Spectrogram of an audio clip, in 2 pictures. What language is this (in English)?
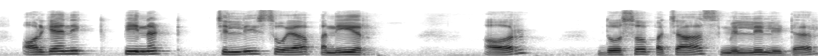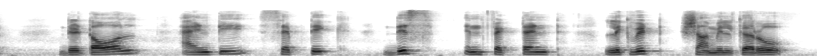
Urdu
